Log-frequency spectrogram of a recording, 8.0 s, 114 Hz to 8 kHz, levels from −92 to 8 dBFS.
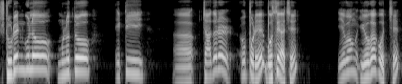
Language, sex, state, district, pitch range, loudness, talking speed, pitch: Bengali, male, West Bengal, Alipurduar, 170-235 Hz, -18 LUFS, 80 wpm, 205 Hz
